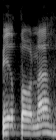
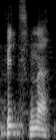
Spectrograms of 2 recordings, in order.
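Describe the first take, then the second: First: Heavy, bouncing T in فطنة; emphatic ṭā'. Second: Thin, front T in فتنة; light tā'. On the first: Teacher leads class reading together, emphatic T. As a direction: say فطنة with a backed, dark T. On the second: Teacher leads class reading together, light T. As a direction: say فتنة with a plain dental T. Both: Shown as a demonstration. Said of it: "فرقوا بين الطاء والتاء".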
